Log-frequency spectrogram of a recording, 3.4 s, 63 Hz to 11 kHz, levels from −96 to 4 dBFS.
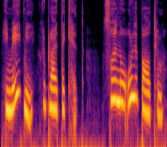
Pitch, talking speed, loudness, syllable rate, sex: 270 Hz, 215 wpm, -14 LUFS, 5.8 syllables/s, female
